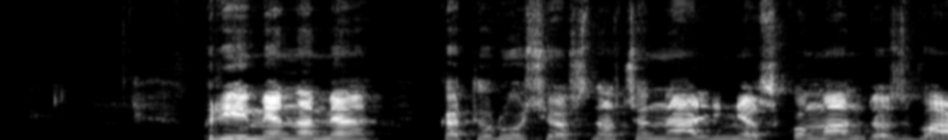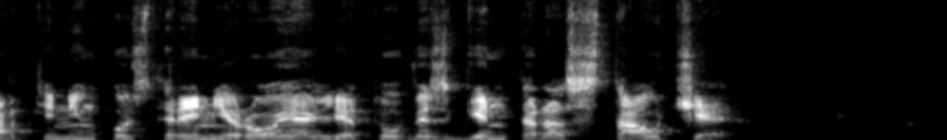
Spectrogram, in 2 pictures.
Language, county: Lithuanian, Vilnius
